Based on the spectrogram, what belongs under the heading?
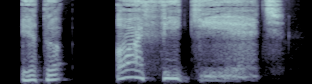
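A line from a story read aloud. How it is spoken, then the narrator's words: Whisper. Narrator (Russian): прошептал он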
